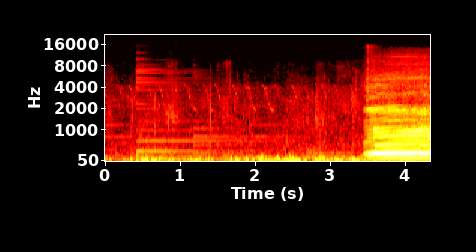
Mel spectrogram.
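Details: A young calf searching for its mother gives a sudden loud bellowing moo near the end, rich and sustained. It follows a quiet stretch of faint bird chirps and low rustling.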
